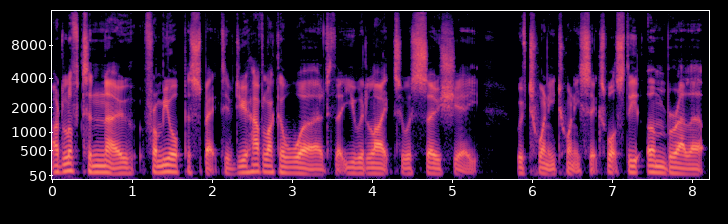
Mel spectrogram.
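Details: Adult man; typical speech.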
